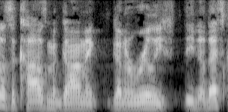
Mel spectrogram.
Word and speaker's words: cosmogonic: Am I even pronouncing that close to correct? – Well, you're close to correct. I mean, I only know because I listen audiobook instead of reading it, but it's like the cosmogonic cycle.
